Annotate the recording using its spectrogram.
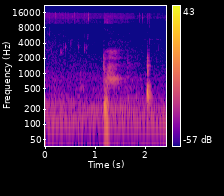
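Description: Thick soup being ladled from a metal pot onto a metal plate, with faint, soft liquid sounds.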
